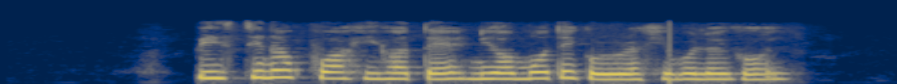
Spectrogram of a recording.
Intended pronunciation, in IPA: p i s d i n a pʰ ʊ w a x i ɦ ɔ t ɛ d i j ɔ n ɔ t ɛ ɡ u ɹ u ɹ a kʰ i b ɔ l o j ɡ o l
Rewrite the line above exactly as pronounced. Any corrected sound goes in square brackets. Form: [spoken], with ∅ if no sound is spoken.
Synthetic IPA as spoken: p i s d i n a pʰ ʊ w a x i ɦ ɔ t ɛ [n] i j ɔ [m] ɔ t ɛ ɡ [o] ɹ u ɹ a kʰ i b ɔ l o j ɡ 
